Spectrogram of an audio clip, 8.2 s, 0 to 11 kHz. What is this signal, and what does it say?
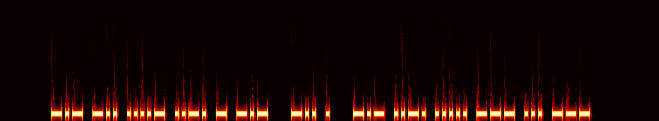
Morse code, heard as a keyed tone, about 28 wpm, 700 Hz. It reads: KD4FTK DE KF5OSO
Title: USA Callsign DE Callsign 28wpm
